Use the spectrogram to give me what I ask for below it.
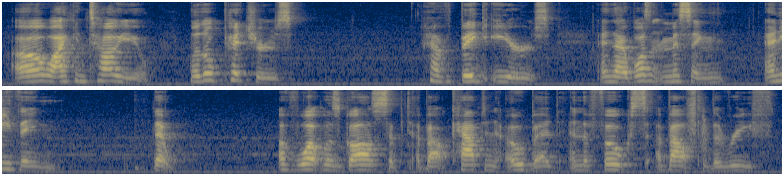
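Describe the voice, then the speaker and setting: A woman's voice: medium pitch, steady tone, unhurried, slight background noise, close to an everyday voice. A woman voicing a wheezy, ranting old drunk man who rambles feverishly in rustic old-timer speech. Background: faint background music.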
